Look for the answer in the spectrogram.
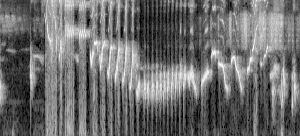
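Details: Medan-type white-rumped shama singing in the morning: after a quiet start, loud descending whistles run into a long fast series of repeated chipping notes, then varied rising and falling whistled phrases.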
